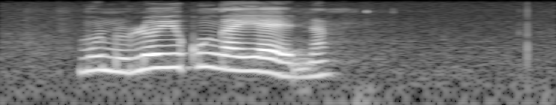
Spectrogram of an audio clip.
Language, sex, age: Tsonga, female, 20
